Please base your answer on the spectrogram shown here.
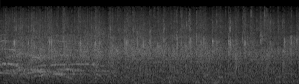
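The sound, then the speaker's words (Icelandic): Audience applause for a band that has just finished playing, sustained and dense clapping from many people at a steady, moderate level throughout. “ef að gefa þeim gott klapp.”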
